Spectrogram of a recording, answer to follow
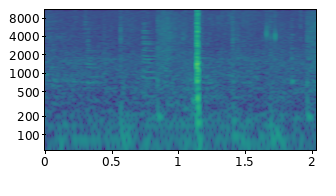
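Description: A single crisp click a little over a second in: a wedge striking a golf ball on a short, low-spinning chip shot.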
